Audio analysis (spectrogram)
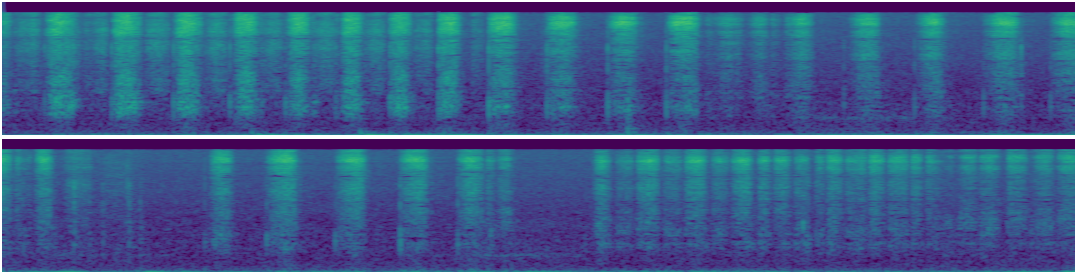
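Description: A graphite pencil draws light strokes on a spiral-bound paper sketchbook page, making a quick series of bright, scratchy strokes over a steady low rumble. The strokes come in irregular bursts, with a short lull near the eight-second mark before they pick up again.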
